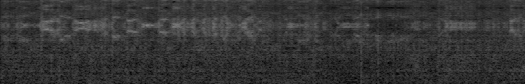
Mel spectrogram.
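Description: Bird calls: a run of high, thin chirps in quick series, dense in the first half and sparser later, over a faint steady hiss.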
